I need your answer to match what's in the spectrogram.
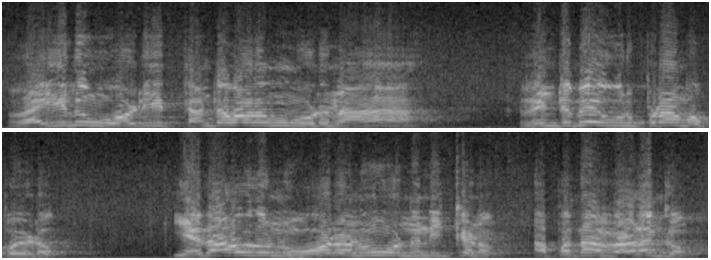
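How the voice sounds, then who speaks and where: An actor playing a gruff village father in a Tamil film, scolding and quoting folk sayings, with a Tamil accent. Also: extremely high pitch, normal speed, sharp tone. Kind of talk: Tamil film drama acting.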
